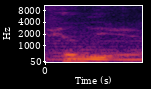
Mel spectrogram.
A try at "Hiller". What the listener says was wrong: Letting me know I was pronouncing the letters that were there for another driver's name. Now you're inventing ones that don't exist in Hiller.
